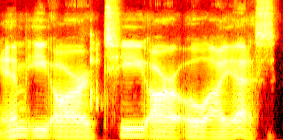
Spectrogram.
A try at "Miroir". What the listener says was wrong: No T. Meroi's.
